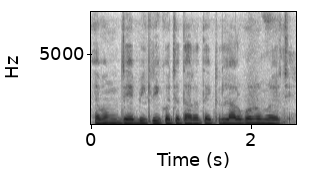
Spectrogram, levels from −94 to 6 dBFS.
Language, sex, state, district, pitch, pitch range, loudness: Bengali, male, Tripura, West Tripura, 145 Hz, 140-150 Hz, -12 LUFS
